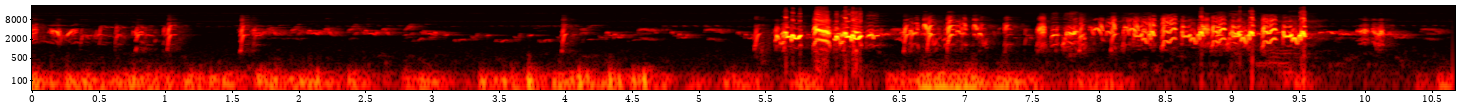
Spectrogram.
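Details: Sooty-headed bulbul singing to overpower rivals: soft, scattered chirps over a low rumble, then a loud, dense burst of fast chattering, warbling notes that gradually fades.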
